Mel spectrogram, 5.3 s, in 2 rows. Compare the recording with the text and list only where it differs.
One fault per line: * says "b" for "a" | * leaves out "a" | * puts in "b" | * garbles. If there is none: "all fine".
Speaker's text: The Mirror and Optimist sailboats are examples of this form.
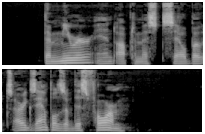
all fine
